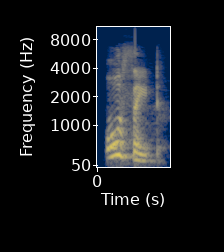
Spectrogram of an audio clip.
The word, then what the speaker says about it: oocyte: Okay, oocyte. How do you pronounce this? Oocyte. Double O ko you will pronounce O. CYT is site.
